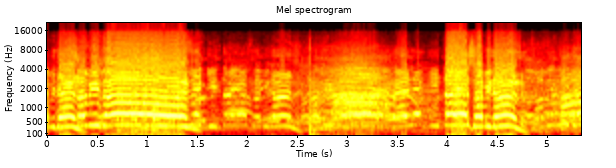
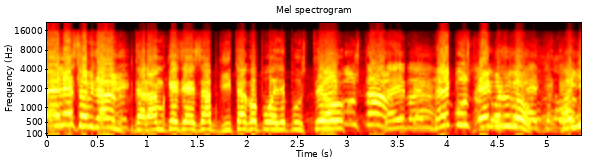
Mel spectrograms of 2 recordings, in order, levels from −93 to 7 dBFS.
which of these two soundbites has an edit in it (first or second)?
second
